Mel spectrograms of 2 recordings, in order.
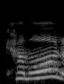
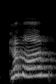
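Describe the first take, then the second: First: Said in the usual way. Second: High, eager "Come on" to a sister; "Come on" pitched way up, bright and playful; eager call. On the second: A narrator's reading. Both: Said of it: "I say to Bibby".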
